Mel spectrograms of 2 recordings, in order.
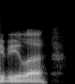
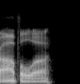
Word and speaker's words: Avila: So yeah, Bobby Avila or Avila, depending on how you want to pronounce it, would come in for me at number five.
